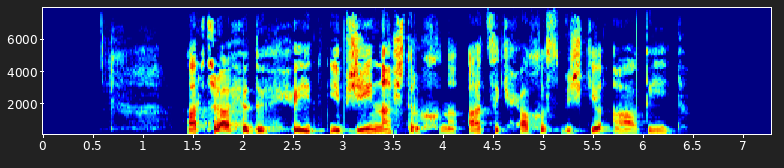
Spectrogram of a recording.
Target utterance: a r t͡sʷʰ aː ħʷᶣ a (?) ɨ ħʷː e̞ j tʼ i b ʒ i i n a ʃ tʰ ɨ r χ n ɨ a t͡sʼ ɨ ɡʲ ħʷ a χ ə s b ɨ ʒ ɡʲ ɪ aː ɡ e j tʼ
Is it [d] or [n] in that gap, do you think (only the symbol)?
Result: d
